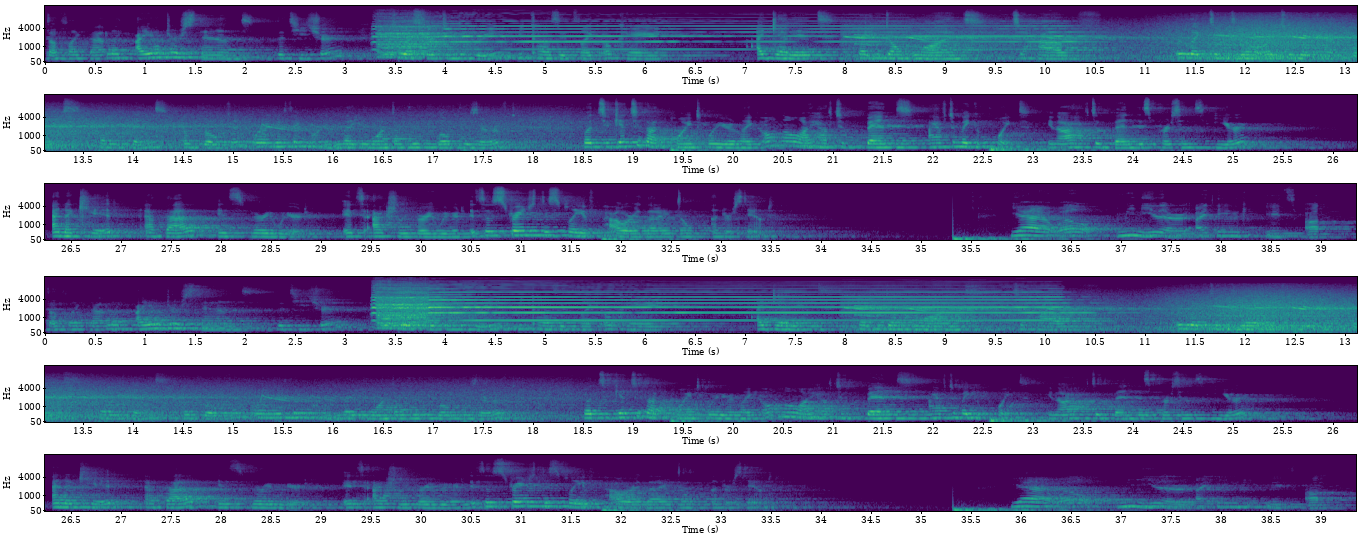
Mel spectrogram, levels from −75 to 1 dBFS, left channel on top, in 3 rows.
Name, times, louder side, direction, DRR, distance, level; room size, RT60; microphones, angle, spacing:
voice 1, 0.0-2.1 2.3-3.0 3.5-6.2 7.1-10.6 11.3-25.2 26.3-28.9 29.2-33.5, left 2 dB, 35° left, 4 dB, 0.8 m, -34 dB
Bowed string instrument, 3.3-10.2, right 6 dB, 65° right, 0.8 m, -28 dB
sound 1, 7.9-19.3, left 1 dB, 5° left, 0.5 m, -34 dB
voice 2, 35.9-39.0, left 3 dB, 85° left, 4 dB, 0.8 m, -37 dB
9.1 x 8.9 x 8.7 m, 2.6 s
head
